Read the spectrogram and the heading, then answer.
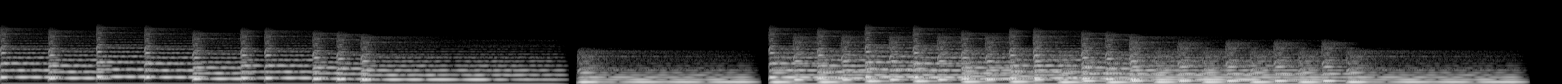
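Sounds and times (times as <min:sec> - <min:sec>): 
calliope lead melody: 0:00.0 - 0:06.6, 0:07.7 - 0:15.2.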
